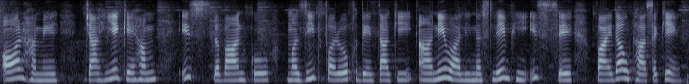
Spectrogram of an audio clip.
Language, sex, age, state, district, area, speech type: Urdu, female, 18-30, Bihar, Gaya, urban, spontaneous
